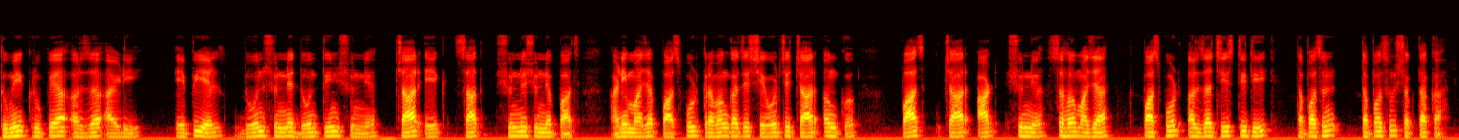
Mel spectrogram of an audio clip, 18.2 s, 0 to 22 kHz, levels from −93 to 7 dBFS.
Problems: none marked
